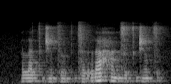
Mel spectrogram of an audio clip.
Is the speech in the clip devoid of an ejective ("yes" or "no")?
yes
